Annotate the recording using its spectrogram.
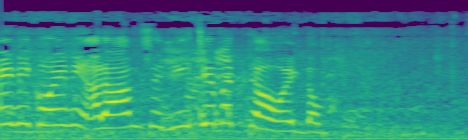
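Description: A young girl sings and squeals in a high voice close by.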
